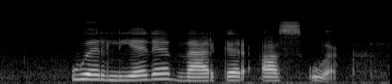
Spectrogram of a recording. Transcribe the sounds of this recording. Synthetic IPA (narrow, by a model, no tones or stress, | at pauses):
uərliədəværkəɾɐsuək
